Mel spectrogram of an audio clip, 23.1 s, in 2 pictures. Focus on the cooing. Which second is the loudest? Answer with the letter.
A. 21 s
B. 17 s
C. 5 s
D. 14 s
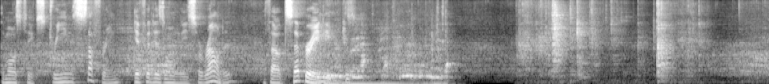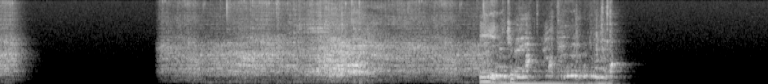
C.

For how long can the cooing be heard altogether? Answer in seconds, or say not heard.
4 s.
